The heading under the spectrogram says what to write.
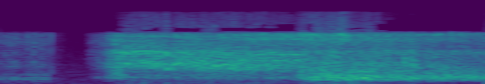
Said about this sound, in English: Oh, my God. Is that an explosion? It was worse. What is that?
